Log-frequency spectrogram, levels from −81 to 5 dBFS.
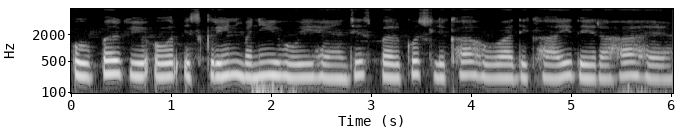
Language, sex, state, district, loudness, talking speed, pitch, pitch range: Hindi, male, Uttar Pradesh, Lucknow, -16 LUFS, 160 wpm, 225 Hz, 215-240 Hz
